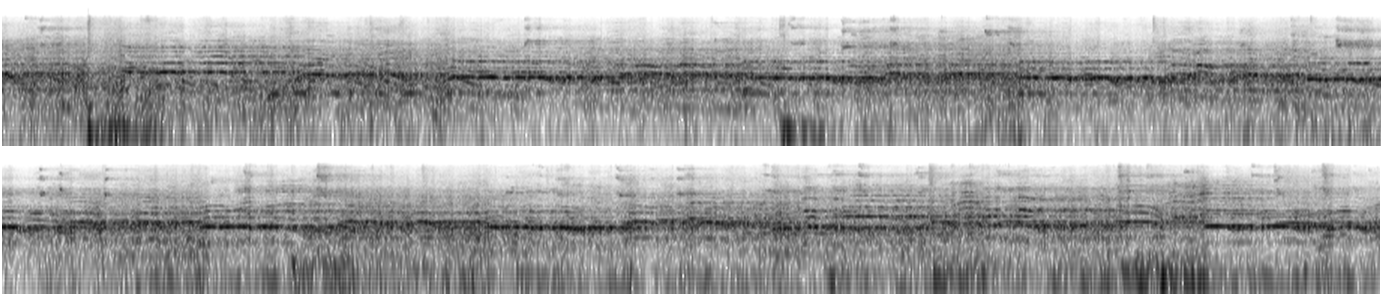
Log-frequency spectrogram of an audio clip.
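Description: A handball bouncing on a wooden sports hall floor, with spectators' voices echoing around the hall.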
